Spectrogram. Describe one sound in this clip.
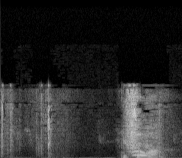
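A young man speaks briefly at close range.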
